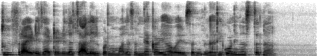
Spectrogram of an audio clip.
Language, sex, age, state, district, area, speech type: Marathi, female, 18-30, Maharashtra, Nashik, urban, spontaneous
